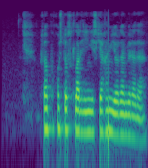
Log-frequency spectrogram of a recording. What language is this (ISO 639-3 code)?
uzb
